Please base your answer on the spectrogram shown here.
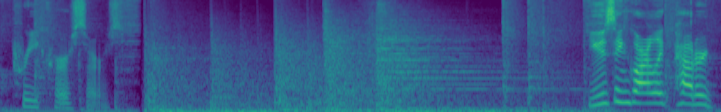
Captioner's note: dramatic thumping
